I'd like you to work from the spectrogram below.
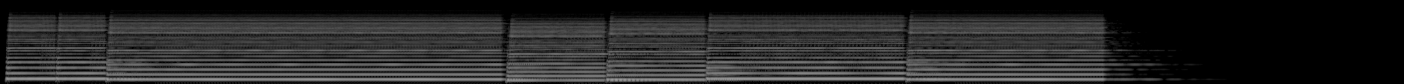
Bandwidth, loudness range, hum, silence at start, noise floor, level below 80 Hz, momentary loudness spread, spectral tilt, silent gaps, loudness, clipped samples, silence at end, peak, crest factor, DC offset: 15.5 kHz; 5 LU; none; 0.05 s; -88 dBFS; -76 dBFS; 2 LU; -2.5 dB/octave; none; -31 LUFS; under 0.1%; 2.45 s; -18 dBFS; 14 dB; under 0.1%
